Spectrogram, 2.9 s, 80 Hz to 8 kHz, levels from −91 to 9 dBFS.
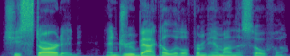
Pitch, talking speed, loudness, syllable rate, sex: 95 Hz, 250 wpm, -21 LUFS, 5.8 syllables/s, male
